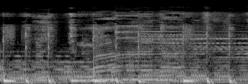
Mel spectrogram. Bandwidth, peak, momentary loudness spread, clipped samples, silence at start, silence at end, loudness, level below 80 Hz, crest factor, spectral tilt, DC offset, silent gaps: 16 kHz; -6 dBFS; 3 LU; under 0.1%; 0 s; 0 s; -22 LUFS; -44 dBFS; 16 dB; -4.5 dB/octave; under 0.1%; none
